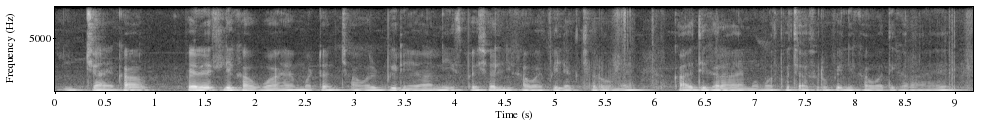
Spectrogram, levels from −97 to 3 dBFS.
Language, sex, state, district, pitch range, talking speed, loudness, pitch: Hindi, male, Bihar, Saharsa, 105-115 Hz, 165 wpm, -17 LUFS, 110 Hz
